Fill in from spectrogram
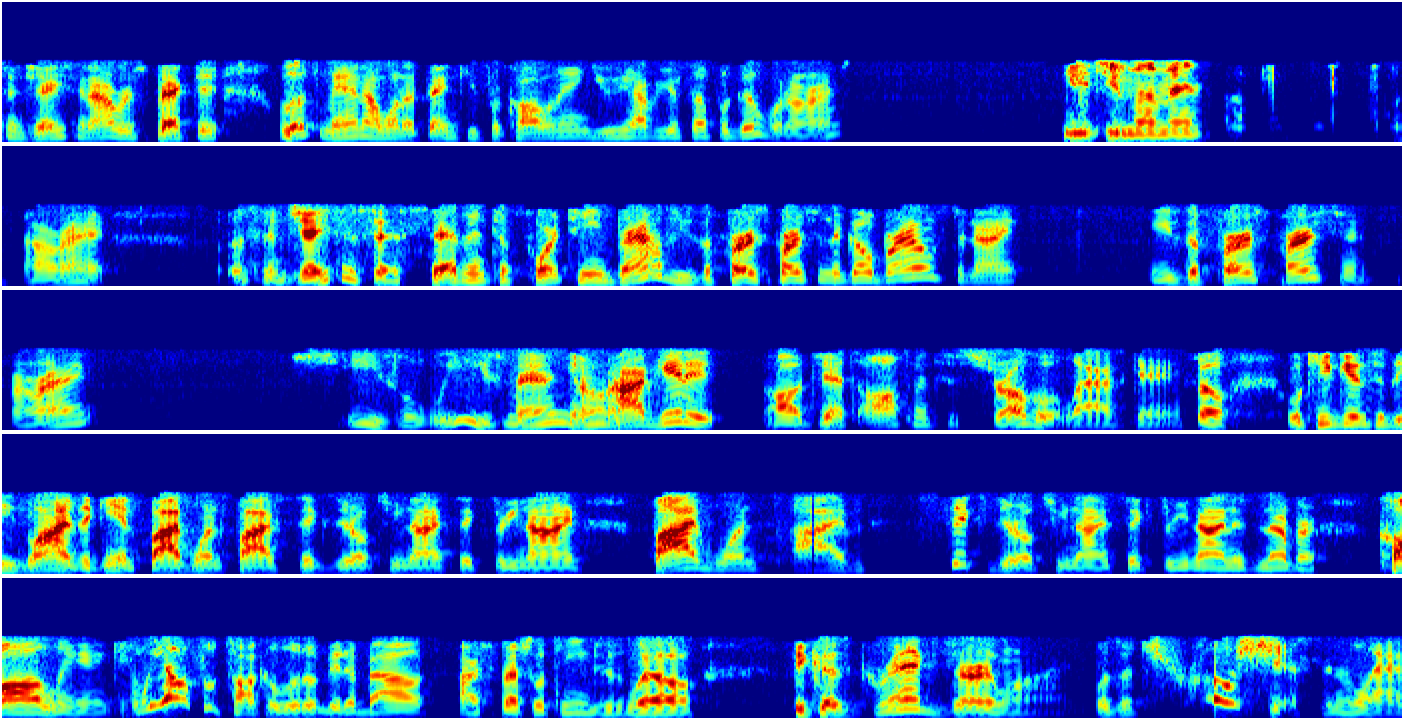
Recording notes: Tonight, live at 7pm eastern. I also take live callers!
